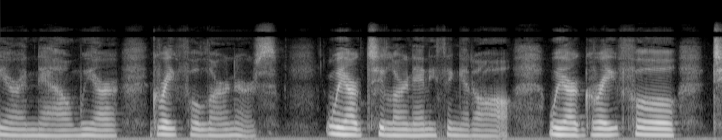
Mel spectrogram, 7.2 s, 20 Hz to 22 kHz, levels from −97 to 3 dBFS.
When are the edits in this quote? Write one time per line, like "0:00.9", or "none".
0:01.5
0:03.6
